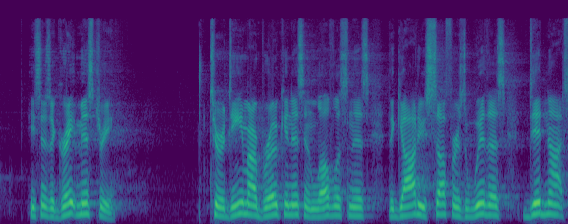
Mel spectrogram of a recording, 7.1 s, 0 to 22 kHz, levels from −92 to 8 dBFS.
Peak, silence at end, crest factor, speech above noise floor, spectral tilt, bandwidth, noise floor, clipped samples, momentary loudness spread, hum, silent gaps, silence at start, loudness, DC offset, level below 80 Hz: -10 dBFS; 0 s; 18 dB; 48 dB; -5 dB/octave; 16 kHz; -74 dBFS; under 0.1%; 9 LU; none; none; 0.4 s; -27 LUFS; under 0.1%; -76 dBFS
